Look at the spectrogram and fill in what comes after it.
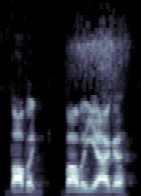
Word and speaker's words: Baba Yaga: And Baba Yaga.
